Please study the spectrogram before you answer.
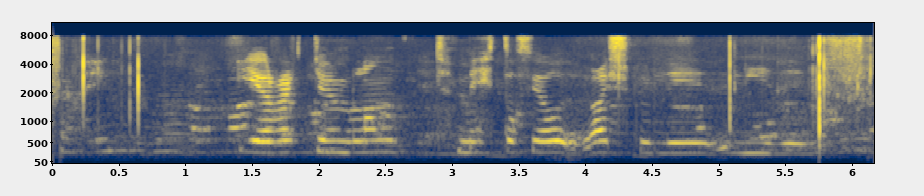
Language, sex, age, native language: Icelandic, male, 11, Icelandic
